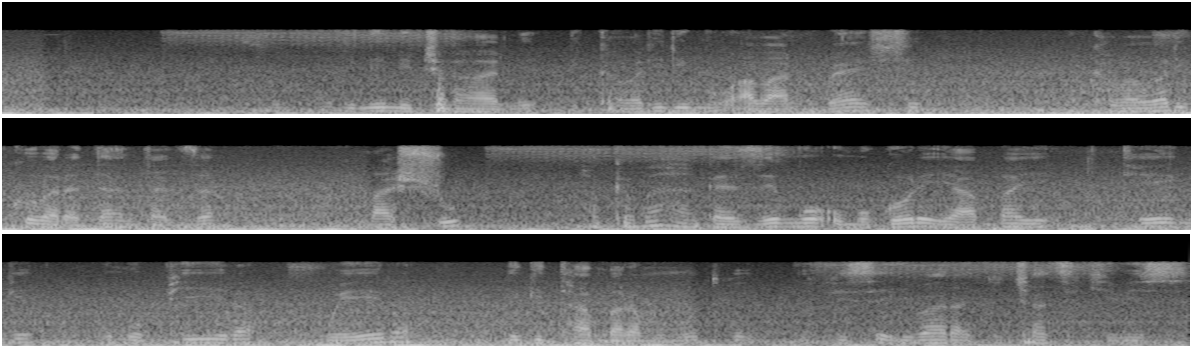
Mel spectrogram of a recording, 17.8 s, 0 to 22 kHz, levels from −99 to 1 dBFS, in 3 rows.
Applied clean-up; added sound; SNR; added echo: none; Bird vocalization, bird call, bird song; -2 dB; none.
